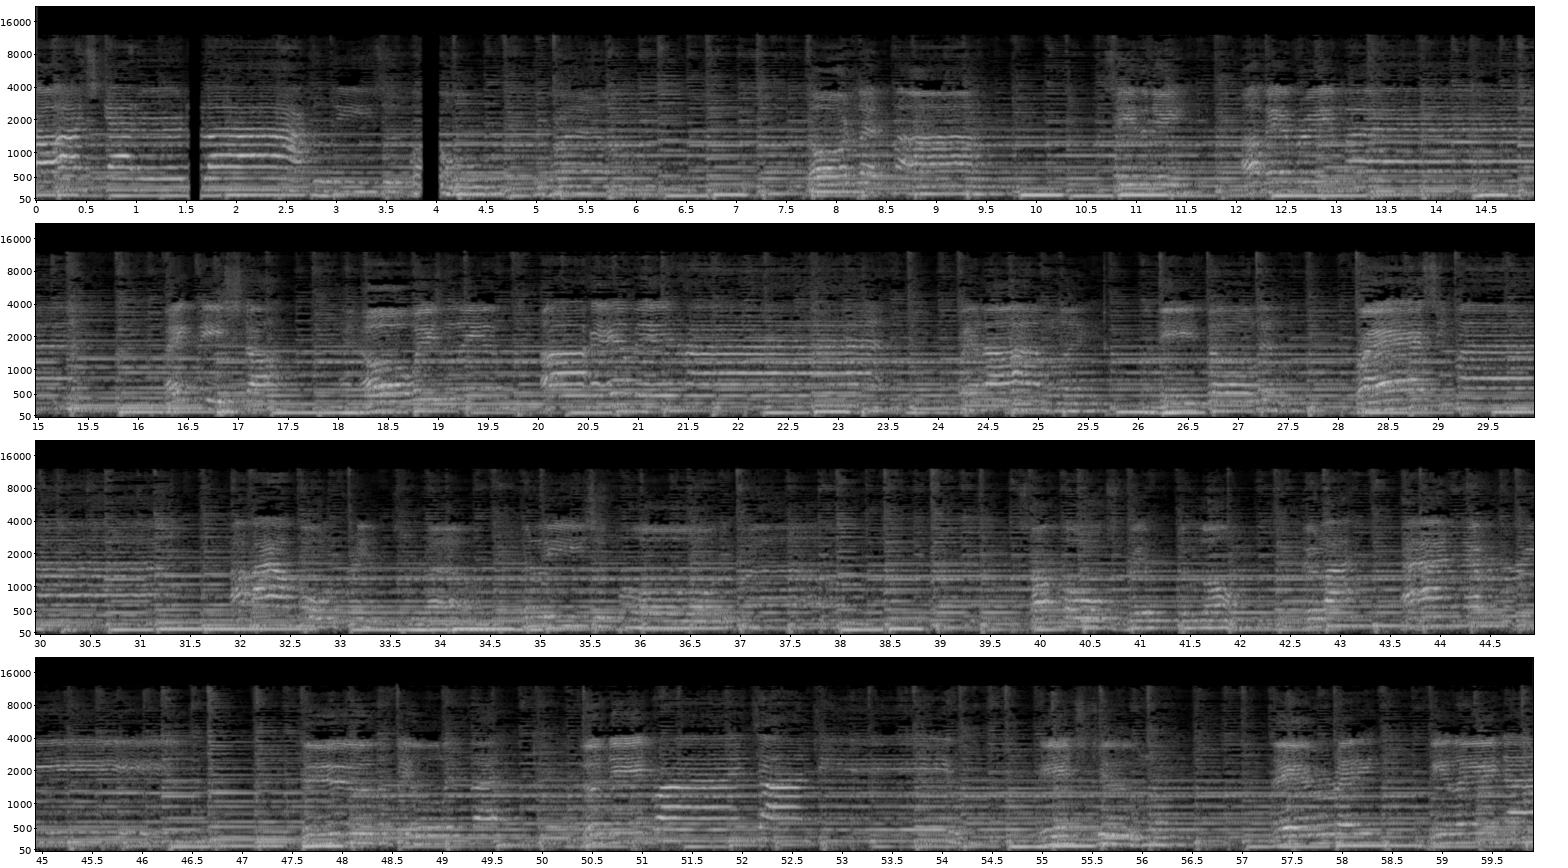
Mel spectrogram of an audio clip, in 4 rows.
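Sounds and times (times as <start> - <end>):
acoustic guitars playing: 0.0 - 59.9
man singing: 0.0 - 59.9.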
